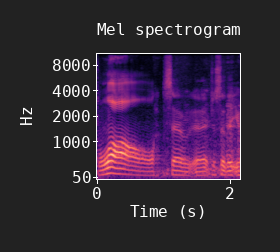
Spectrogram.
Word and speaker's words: LwLL: chose learning with less labels or as it's pronounced Lal so just so that you have a sense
